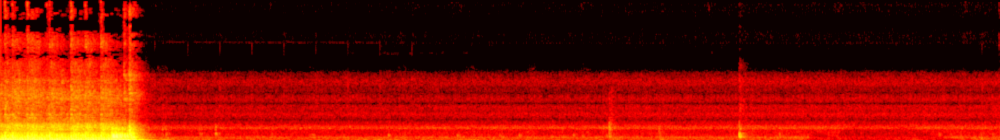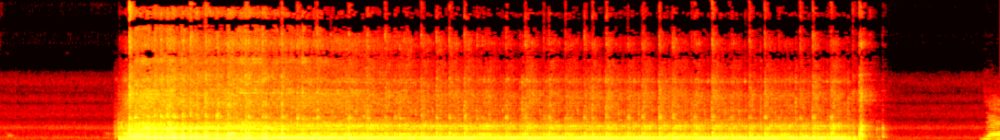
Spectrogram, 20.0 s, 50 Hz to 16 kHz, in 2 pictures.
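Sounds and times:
chainsaw engine running: 0.0s - 1.5s, 11.2s - 18.9s.

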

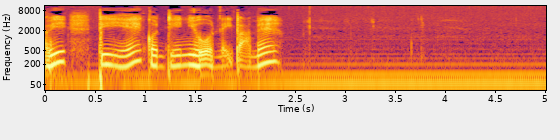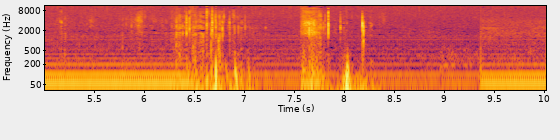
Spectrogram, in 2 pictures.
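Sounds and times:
electrical mains hum: 0.0s - 10.0s
crackling clicks: 2.5s - 3.9s, 5.0s - 8.5s.

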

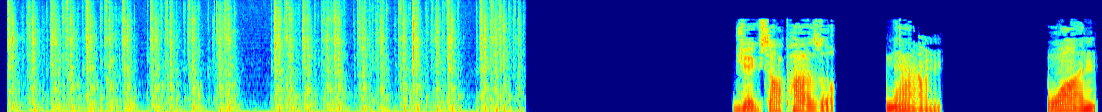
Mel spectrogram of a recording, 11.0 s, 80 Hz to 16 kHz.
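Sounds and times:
typewriter typing: 0.1s - 5.3s.

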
